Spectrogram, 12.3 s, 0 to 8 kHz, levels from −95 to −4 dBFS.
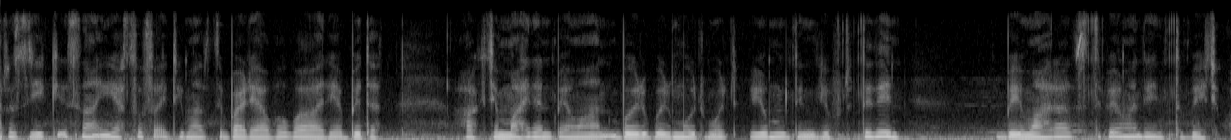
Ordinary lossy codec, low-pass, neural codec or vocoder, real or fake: none; 7.2 kHz; none; real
